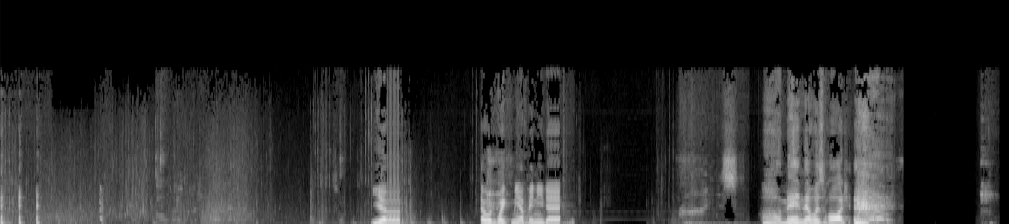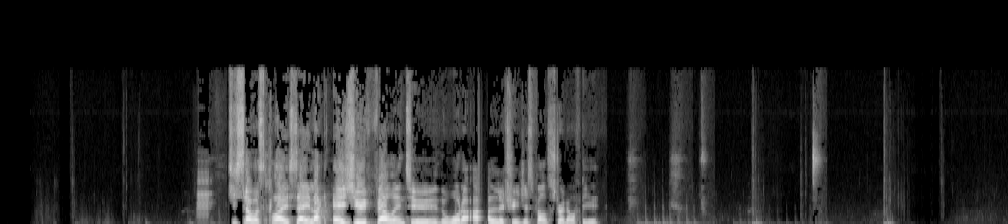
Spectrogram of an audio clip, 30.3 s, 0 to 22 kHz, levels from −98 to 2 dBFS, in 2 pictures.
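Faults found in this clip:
Bluetooth stutter, five events: 5.82–6.00 s, 8.25–8.40 s, 11.08–11.16 s, 18.12–18.26 s, 28.22–28.38 s. Wireless link dropped or delayed packets; receiver replayed its last buffer to cover the gap. Heard as a buzzing, machine-gun repeat of one short slice, then a jump ahead where the audio resumes, skipping the missing 180 ms, 140 ms, 100 ms, 140 ms and 120 ms respectively. At 11.08 s and 28.22 s the losses come in scattered bursts across about 160 ms, longest unbroken run 81 ms, so the stutter breaks up rather than holding steady.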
